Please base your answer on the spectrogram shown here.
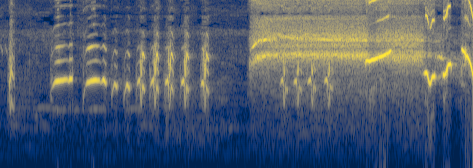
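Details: Sooty-headed bulbul in full 'gacor' song packed with 'isian' fill-in phrases, meant as tutor material for young bulbuls: a run of quick high chirped notes, then a dense buzzy rattling stretch with sharp rising whistles at the end.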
